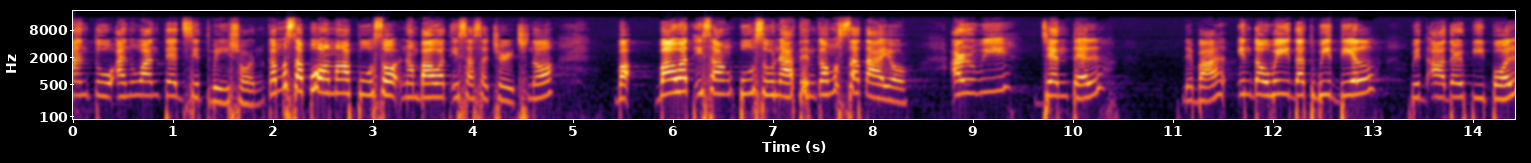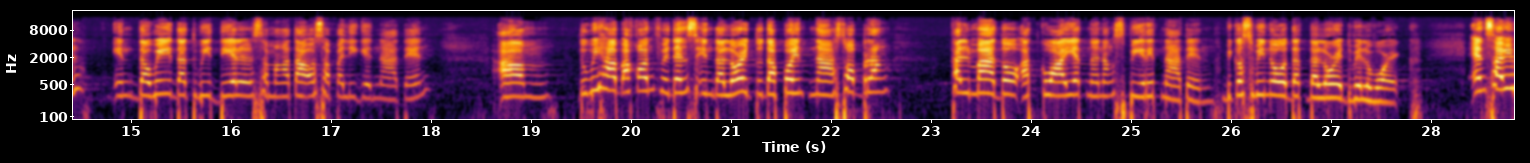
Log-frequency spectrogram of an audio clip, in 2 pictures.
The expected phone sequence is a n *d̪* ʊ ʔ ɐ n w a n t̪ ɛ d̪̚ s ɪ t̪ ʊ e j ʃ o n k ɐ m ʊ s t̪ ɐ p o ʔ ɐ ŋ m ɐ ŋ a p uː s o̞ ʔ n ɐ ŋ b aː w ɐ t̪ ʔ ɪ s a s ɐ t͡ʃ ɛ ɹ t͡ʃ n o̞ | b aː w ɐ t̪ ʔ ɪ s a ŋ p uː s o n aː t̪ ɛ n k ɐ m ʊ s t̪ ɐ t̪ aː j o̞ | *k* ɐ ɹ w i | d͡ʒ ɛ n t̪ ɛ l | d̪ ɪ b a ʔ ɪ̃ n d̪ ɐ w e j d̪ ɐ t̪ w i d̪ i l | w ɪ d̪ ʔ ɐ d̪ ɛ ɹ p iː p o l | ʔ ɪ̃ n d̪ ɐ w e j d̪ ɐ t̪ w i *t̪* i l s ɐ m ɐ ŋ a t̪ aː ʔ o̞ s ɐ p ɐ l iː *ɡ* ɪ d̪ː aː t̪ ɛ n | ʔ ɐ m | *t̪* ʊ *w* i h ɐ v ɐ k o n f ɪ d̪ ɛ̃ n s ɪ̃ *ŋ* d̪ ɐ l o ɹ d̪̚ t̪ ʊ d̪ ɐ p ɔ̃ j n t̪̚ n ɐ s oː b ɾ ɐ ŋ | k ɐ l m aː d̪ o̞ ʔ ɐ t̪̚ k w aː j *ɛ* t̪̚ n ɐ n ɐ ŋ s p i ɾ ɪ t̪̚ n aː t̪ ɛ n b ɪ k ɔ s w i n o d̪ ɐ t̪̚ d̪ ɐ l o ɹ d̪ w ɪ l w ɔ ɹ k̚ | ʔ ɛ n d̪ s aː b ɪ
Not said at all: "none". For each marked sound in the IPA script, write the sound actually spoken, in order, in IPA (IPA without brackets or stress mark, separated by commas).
t̪, ʔ, d̪, ɡ, d̪, w, n, ɛ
